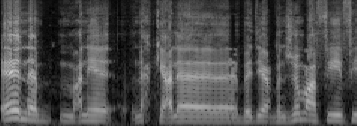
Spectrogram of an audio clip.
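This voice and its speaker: This man talks at a very fast pace. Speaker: sports broadcaster. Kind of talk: interview.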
